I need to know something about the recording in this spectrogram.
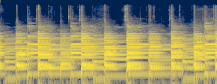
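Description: Digital piano playing a rock bass riff in the left hand under repeated right-hand block chords, the chords struck about twice a second over low bass notes.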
